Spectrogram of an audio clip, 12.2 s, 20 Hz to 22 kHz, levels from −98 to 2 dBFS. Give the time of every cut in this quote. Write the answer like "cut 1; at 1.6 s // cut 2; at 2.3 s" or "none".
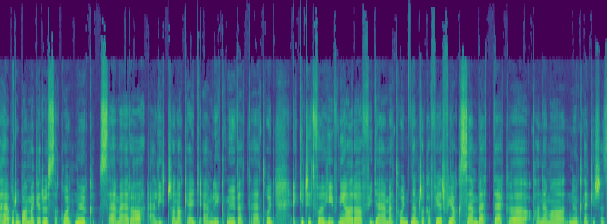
cut 1; at 8.1 s // cut 2; at 10.6 s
